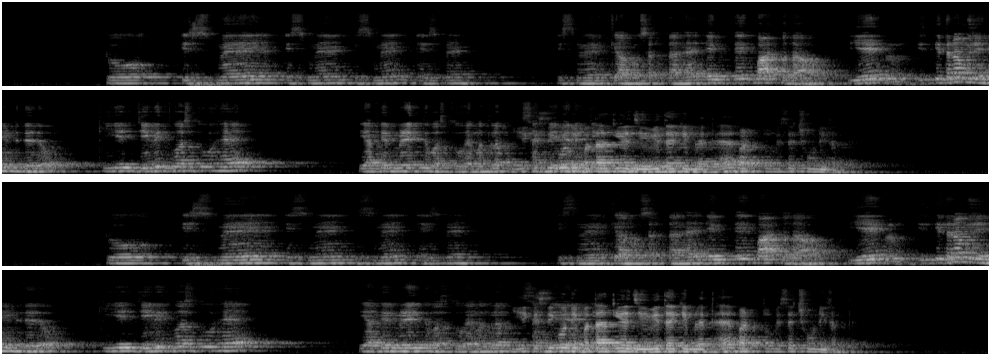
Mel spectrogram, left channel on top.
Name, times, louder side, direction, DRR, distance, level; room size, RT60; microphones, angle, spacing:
voice 1, 1.0-1.4 1.8-4.7 5.5-8.2 8.5-8.9 9.1-10.4 10.9-12.3 13.4-15.9, right 1 dB, 35° left, -2 dB, 2.5 m, -31 dB
voice 2, 15.0-18.2, right 1 dB, 30° right, 4 dB, 1.1 m, -26 dB
12.0 x 7.6 x 2.8 m, 1.0 s
head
